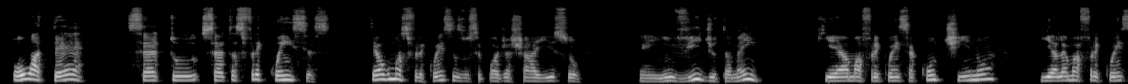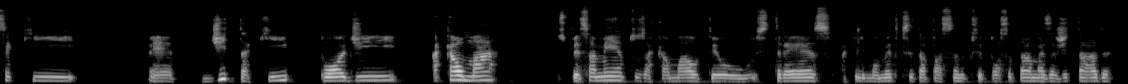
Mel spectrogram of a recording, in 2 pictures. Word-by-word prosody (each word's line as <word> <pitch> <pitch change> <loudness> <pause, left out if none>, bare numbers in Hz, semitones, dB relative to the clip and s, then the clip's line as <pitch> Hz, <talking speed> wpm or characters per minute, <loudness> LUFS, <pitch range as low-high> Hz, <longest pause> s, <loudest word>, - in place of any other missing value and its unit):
Ou 220 +4 +8
até 205 -2 +3 0.4
certo 190 +1 +1
certas 190 +1 +2
frequências. 215 -2 +1 0.4
Tem 220 - +4
algumas 230 -1 +5
frequências, 180 +2 -4
você 150 -2 -6
pode 160 0 -5
achar 160 0 -3
isso, 160 -2 -3 0.6
eh, - - -6
em 145 +4 -1
vídeo 170 - +2
também, 190 +8 +1 0.5
que 170 - +3
é 170 0 +5
uma 175 0 +1
frequência 170 0 -2
contínua, 210 +3 +1 0.4
e 175 +1 +5
ela 175 +1 +4
é - - 0
uma 200 0 0
frequência 185 0 -3
que, 175 -2 -4 0.7
eh, 145 -3 -4 0.3
dita 155 - +2
que 190 +3 -3 0.3
pode 185 +3 +2 0.3
acalmar 195 -1 +5 0.6
os - - -2
pensamentos, 180 -2 0
acalmar 150 +2 -4
o 155 - -1
teu 140 +1 -2
estresse, 160 0 +1
aquele 150 - -7
momento 150 +1 -4
que - - -3
você 165 - -4
está 155 -1 -4
passando, 150 0 -5
que 135 - -14
você - - -6
possa 150 +4 -7
estar 160 -1 -2
mais 155 -1 -2
agitada. 155 0 -3
170 Hz, 135 wpm, -24 LUFS, 155-195 Hz, 0.7 s, Ou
